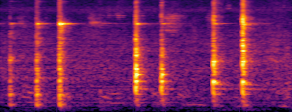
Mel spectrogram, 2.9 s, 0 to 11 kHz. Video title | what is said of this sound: Marshall JCM800 2203 Repair - Part 1: Oscillation, bad EL34's & more! | a bit of uh microphonics there coming from V1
